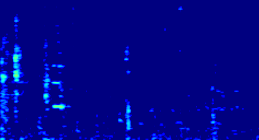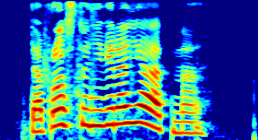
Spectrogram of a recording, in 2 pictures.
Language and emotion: Russian, positive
